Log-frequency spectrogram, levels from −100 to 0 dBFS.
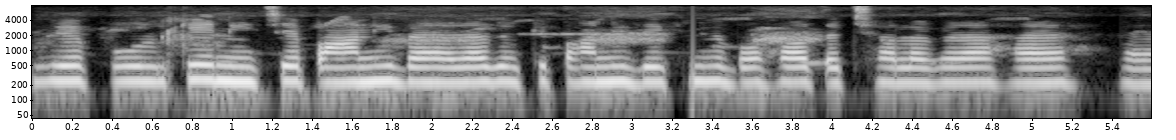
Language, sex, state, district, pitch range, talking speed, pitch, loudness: Hindi, female, Bihar, Kishanganj, 230-240 Hz, 205 wpm, 230 Hz, -16 LUFS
